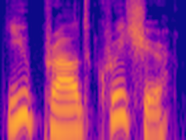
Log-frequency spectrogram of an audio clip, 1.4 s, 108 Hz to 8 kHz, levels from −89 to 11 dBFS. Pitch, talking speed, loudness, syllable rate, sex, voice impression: 170 Hz, 130 wpm, -16 LUFS, 4.1 syllables/s, male, masculine, adult-like, slightly refreshing, sincere, slightly friendly, kind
